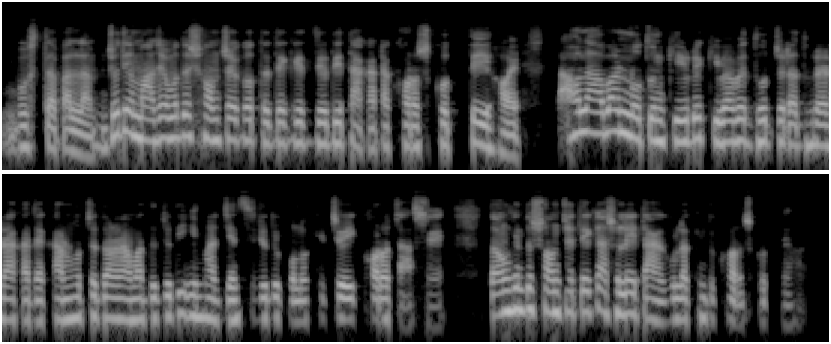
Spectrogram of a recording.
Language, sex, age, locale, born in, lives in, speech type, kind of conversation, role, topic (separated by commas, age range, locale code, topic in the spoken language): Bengali, male, 25-29, bn-BD, Bangladesh, Finland, read, expert-assistant, asker, ভবিষ্যতের জন্য অর্থ সঞ্চয় করার উপকারিতা কী কী?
